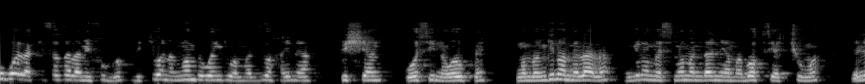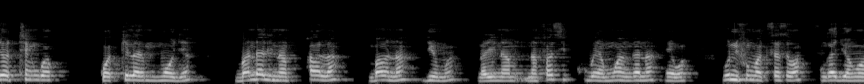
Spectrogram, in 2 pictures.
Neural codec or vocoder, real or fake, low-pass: none; real; 7.2 kHz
